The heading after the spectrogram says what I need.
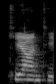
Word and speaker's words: Chianti: Chianti, you got it right the first time.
